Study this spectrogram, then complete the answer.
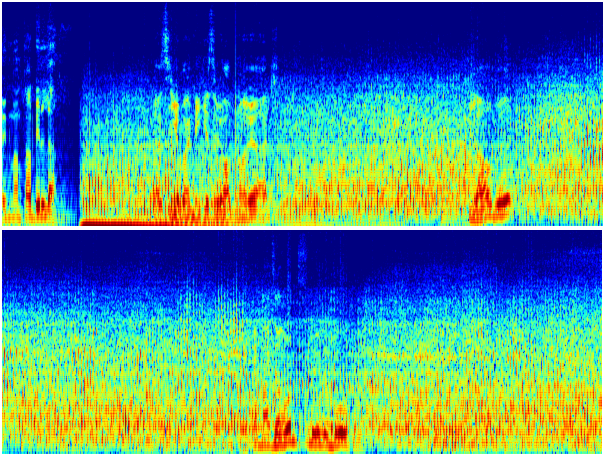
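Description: A helicopter's rotor thuds overhead as it hovers.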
